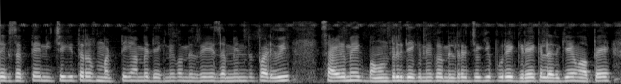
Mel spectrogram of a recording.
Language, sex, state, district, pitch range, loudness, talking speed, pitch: Hindi, male, Rajasthan, Churu, 165-175 Hz, -16 LUFS, 320 wpm, 170 Hz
